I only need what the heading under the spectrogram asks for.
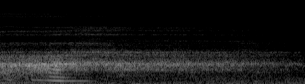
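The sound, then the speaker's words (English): A slow, deep breath in and out, soft, with a faint voiced sigh at the start before the airy exhale trails off over a few seconds. “So just collectively, let's all take a deep breath in, breathing in and breathing out.”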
